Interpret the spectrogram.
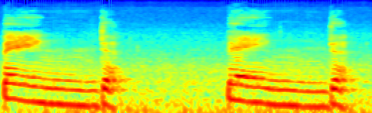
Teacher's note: It's definitely voiced. So when I say banged, I'm going to drop it like a d.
